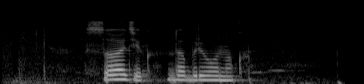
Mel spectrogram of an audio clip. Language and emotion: Russian, neutral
